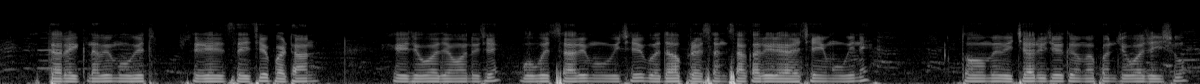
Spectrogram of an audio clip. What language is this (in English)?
Gujarati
